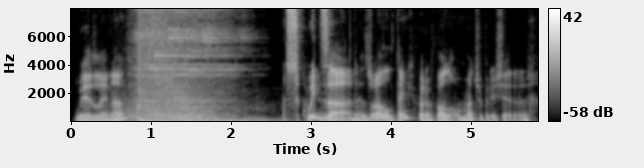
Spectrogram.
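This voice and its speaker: A man talks his way through a live game stream, greeting and thanking viewers between moves. His voice sits low yet moves a lot, rising and falling freely. The tone stays casual, loose and sprinkled with swearing. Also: huge pitch swings, unhurried, creaky, very noisy. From Serbia.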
